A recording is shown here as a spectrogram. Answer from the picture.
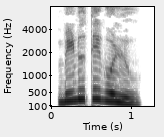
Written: ಬಿಡುತೆಗೊಳ್ಳು

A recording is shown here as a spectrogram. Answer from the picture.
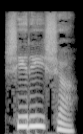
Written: ಸಿರಸ

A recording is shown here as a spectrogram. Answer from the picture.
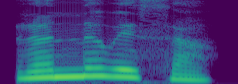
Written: ರನ್ನವೆಸ

